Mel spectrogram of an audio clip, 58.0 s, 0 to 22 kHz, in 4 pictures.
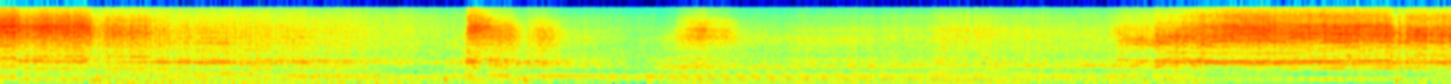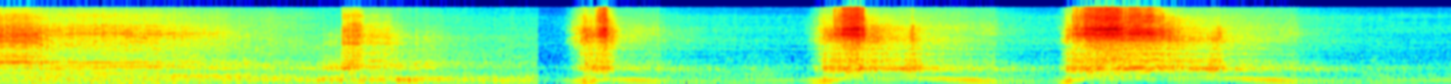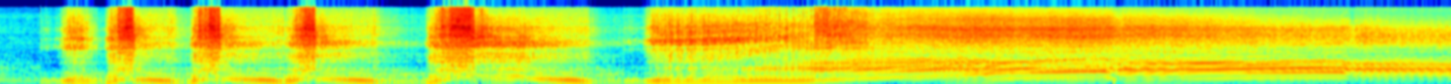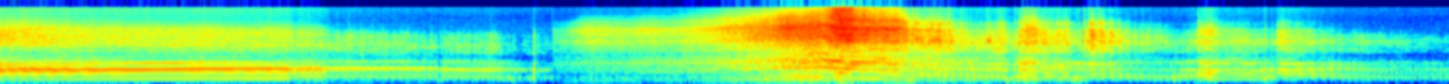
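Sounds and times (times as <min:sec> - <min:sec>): engine free revs: 0:00.0 - 0:19.1, 0:49.1 - 0:54.8
car engine accelerating: 0:00.0 - 0:43.2, 0:49.1 - 0:56.3.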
